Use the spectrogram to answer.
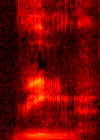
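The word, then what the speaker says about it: Wien: a bit confusing as the name of the city is V there is a difference between the two the trick is the two-letter combination EI is always pronounced I and I E is e so the second letter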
